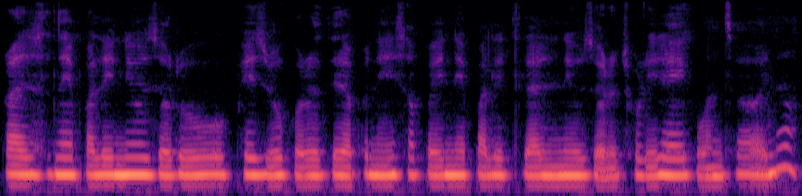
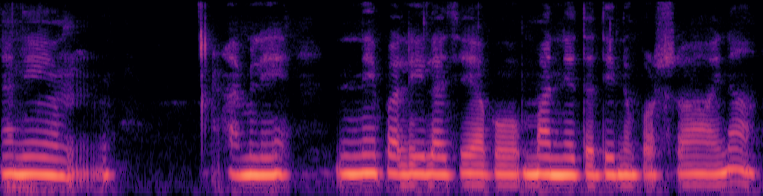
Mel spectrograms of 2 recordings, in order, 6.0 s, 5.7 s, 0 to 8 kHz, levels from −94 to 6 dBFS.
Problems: none marked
